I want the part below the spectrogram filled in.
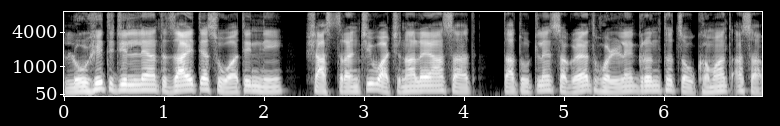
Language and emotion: Goan Konkani, neutral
